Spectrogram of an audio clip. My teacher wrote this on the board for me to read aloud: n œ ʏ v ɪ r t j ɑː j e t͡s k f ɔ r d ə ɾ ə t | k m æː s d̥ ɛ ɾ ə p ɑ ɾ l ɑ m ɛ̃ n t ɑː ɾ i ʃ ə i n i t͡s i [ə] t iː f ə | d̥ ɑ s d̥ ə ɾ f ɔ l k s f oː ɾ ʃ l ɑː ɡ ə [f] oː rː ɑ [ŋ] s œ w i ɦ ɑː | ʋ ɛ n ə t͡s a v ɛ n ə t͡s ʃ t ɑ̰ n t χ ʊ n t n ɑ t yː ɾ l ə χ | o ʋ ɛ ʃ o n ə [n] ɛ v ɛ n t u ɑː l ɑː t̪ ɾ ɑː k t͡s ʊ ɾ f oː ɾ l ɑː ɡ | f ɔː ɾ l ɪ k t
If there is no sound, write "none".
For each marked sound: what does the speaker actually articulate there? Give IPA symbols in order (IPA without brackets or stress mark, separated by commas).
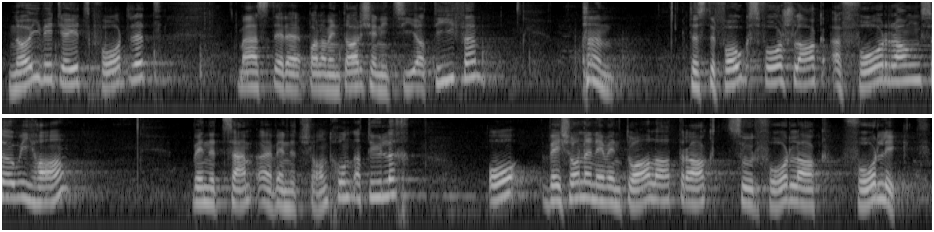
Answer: ɑ, f, ŋ, n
